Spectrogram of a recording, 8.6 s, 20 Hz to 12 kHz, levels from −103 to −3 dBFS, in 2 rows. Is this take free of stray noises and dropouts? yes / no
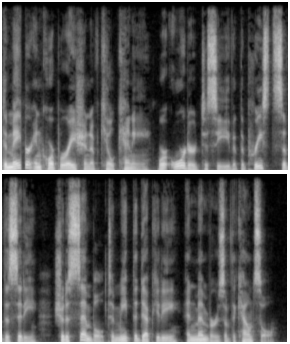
no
